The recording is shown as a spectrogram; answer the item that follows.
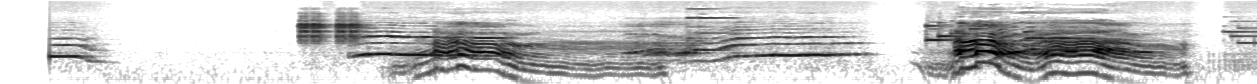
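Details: Wire-haired fox terrier, a pet dog at home, howling at another dog of the same breed shown on a screen; drawn-out wavering howls that rise and fall, with a short yelp-like note first and a pause before the long howling.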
